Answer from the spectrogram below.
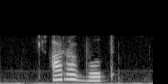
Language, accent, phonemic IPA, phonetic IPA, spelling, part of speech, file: Armenian, Eastern Armenian, /ɑrɑˈvot/, [ɑrɑvót], առավոտ, noun, Hy-առավոտ.ogg
- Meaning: 1. morning 2. youth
